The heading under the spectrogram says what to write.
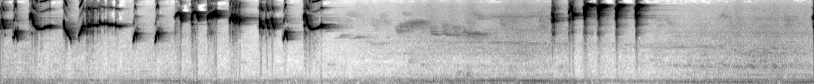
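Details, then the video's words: Orange-headed thrush song, used in the morning to stimulate other birds to sing: a loud, rapid run of varied high whistles, sharp chips and slurred notes for four seconds, then a pause and a brisk series of shrill high notes, with a low hum underneath. "Saatnya Buat ANIS MERAH NGEPLONG Gacor dirumah. Pancing dengan suara burung ini baik pagi hari."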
